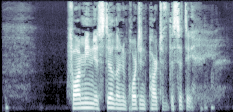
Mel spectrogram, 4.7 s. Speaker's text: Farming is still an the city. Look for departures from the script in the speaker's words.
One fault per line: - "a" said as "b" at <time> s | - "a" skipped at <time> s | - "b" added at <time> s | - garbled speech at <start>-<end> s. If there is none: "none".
- "important part of" added at 2.4 s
